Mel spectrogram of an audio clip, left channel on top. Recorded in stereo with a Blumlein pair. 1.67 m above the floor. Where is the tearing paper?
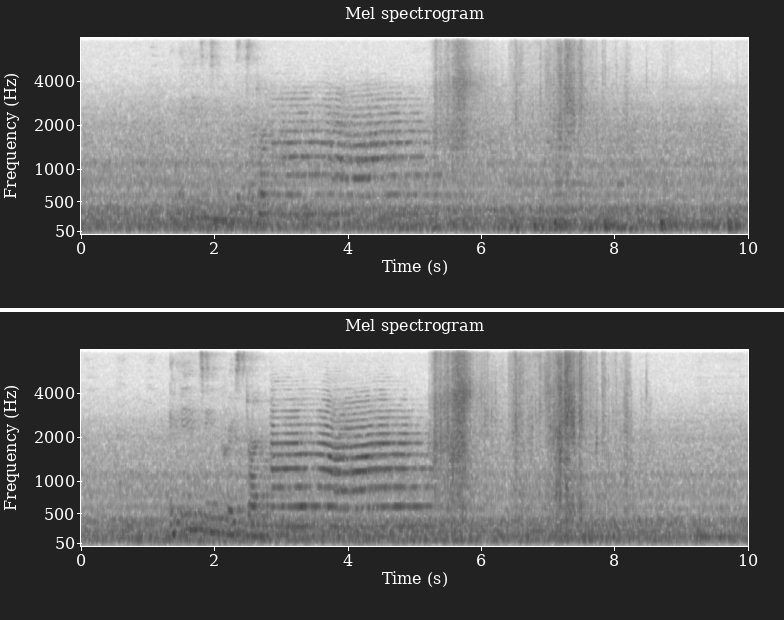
35° right, 0.9 m.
